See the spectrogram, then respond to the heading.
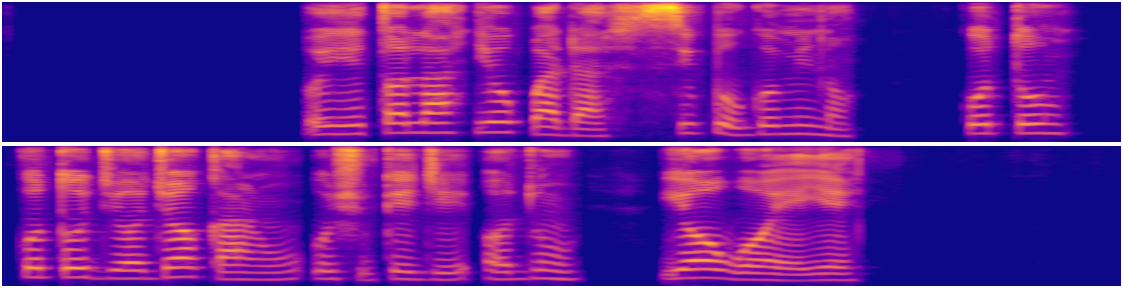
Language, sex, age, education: Yoruba, female, 30-45, tertiary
